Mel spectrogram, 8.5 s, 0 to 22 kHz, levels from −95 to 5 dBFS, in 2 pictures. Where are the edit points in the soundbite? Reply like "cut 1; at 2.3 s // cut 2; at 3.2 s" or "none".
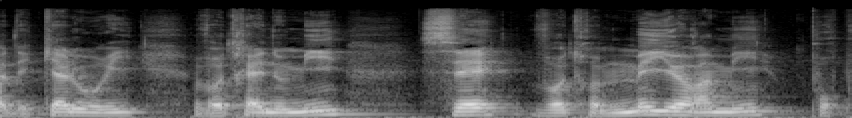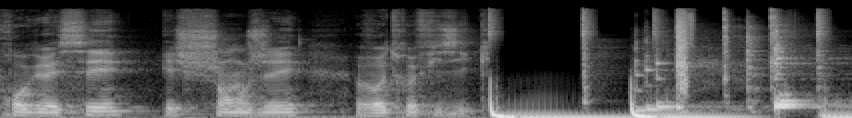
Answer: cut 1; at 6.5 s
